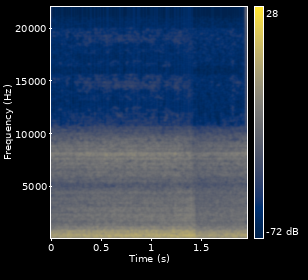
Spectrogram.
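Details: AC system at 225 psi standing pressure, after an H10 detector hit in the area: the ACCUTRAK VPE ultrasonic detector, heard through a Bluetooth speaker, gives a steady rushing hiss, pinpointing a refrigerant leak at this spot.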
